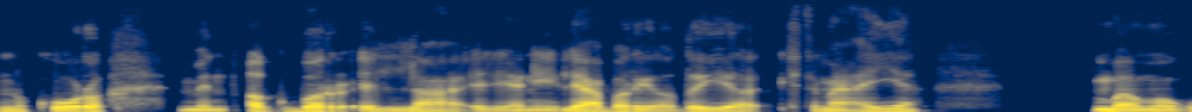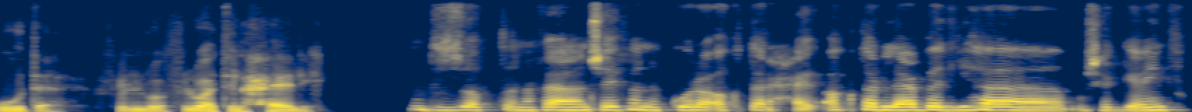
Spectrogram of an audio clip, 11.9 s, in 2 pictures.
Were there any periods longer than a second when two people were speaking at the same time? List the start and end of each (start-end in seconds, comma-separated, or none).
none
